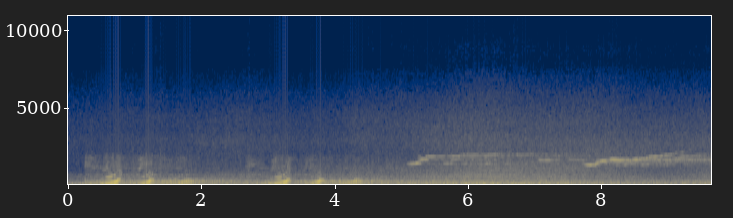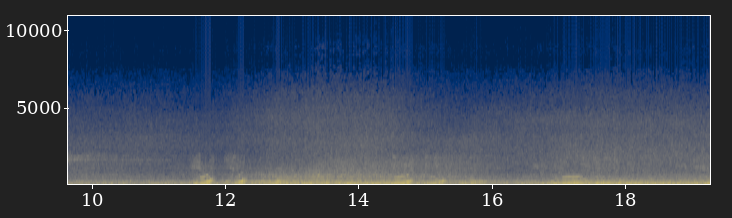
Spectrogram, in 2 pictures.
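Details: Humpback whale song: rising low moans and upsweeps repeated in bursts, with long higher whistled tones gliding near the middle, over a steady low underwater rumble.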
